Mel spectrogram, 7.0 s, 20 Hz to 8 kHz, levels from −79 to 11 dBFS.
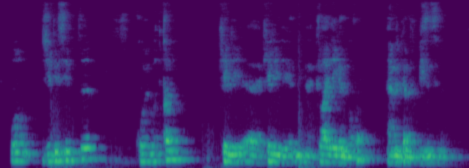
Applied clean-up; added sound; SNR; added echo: neural separator model SepFormer DNS4.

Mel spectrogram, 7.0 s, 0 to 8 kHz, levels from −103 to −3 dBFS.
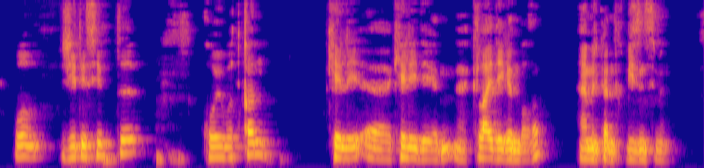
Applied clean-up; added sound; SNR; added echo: none; none; none; none.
